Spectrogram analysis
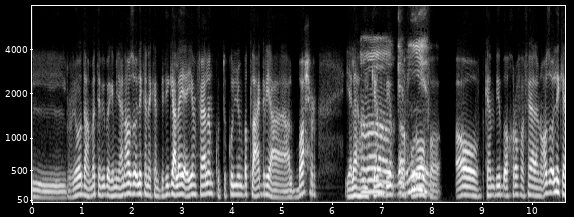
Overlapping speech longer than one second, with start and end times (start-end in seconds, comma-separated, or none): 6.5-8.1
